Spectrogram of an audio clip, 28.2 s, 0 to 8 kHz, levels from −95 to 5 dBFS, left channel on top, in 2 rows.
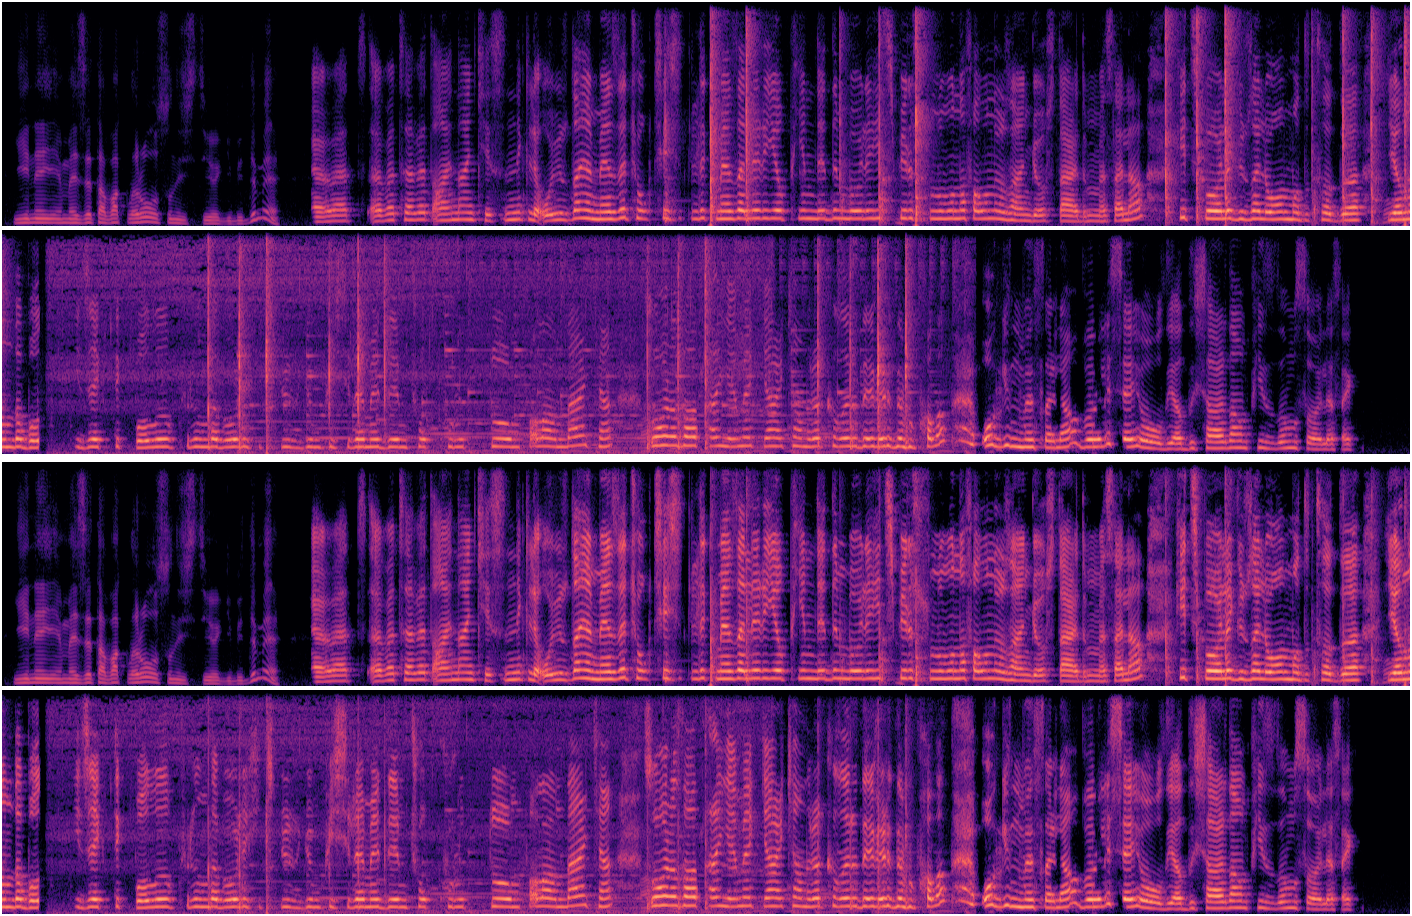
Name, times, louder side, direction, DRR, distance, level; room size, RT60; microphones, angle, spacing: voice 1, 0.1-2.8 13.8-14.2 20.4-20.6, right 1 dB, 30° right, 3.2 m, -40 dB
voice 2, 3.1-14.5 14.8-27.7, right 3 dB, 65° right, 1.7 m, -22 dB
sound 1, 6.6-6.8 7.0-7.6 8.4-8.5 8.8-9.3 9.9-10.0 11.1-11.2 11.6-12.4 13.1-14.8 16.1-16.9 17.3-18.0 18.3-18.5 19.9-20.0 20.5-21.3 22.2-23.3, left 7 dB, 75° left, 2.4 m, -31 dB
sound 2, 14.5-21.8, left 3 dB, 10° left, 6.5 m, -42 dB
sound 3, 16.4-23.8, left 4 dB, 50° left, 1.8 m, -44 dB
head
